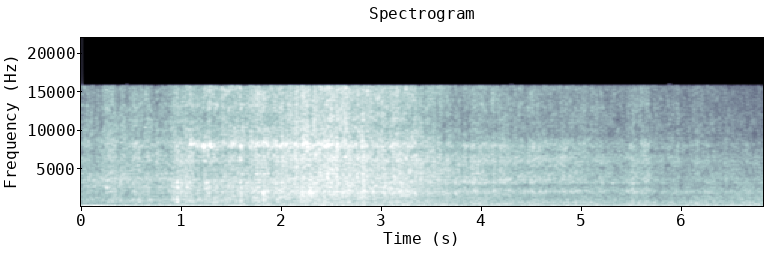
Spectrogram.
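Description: Rainy parking-lot ambience: a steady hiss of rain and wet pavement over a low engine hum, the hiss swelling about a second in and easing off after about three seconds.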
